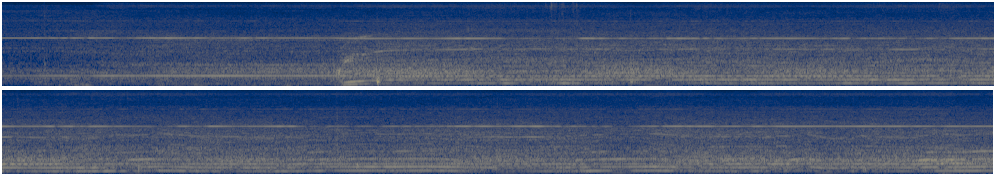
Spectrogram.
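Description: ProTeam and Hoover vacuum cleaners run steadily and loudly throughout, a constant motor whine with a sharp tonal pitch, one machine rising in pitch as it starts up partway through.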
